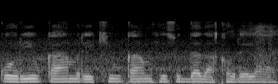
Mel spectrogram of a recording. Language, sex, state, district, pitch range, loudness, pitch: Marathi, male, Maharashtra, Pune, 120-130 Hz, -25 LUFS, 130 Hz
